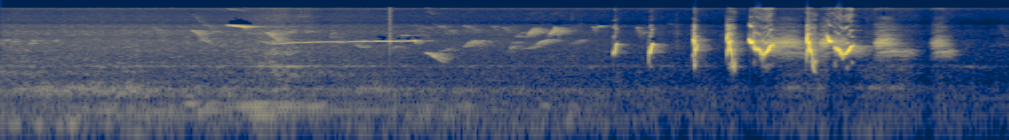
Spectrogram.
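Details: Cica koreng song for training songbirds; soft scattered whistles at first, then a quick burst of sharp chirps and looping warbled notes near the end.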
